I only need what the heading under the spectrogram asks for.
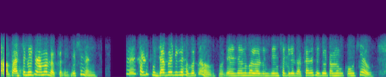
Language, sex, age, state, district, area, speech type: Odia, female, 60+, Odisha, Cuttack, urban, conversation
